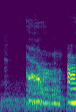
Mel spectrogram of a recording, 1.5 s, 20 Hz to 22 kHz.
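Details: Tucker, a Maltese puppy chewing on a rug while being scolded, gives a drawn-out, growly bark and then a sharper, higher yap; recorded 10 April 2014, Plainfield/Naperville, Illinois.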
